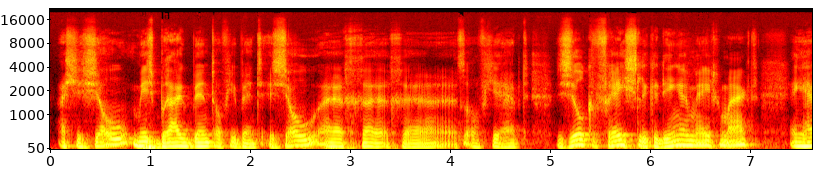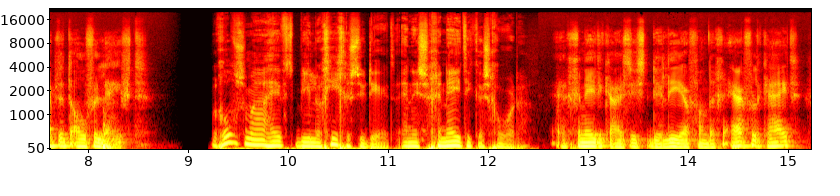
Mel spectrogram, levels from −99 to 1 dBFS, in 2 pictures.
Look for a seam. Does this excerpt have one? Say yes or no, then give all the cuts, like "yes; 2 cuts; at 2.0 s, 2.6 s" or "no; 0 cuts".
yes; 3 cuts; at 4.1 s, 12.5 s, 13.6 s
